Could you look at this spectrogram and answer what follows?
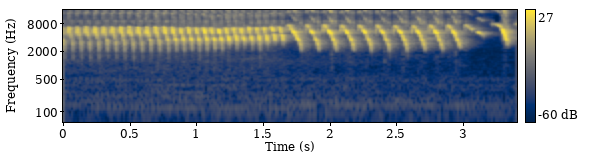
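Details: Belgian canary song used for training young canaries: a fast trill of rapid high repeated notes, then slower descending whistled sweeps in a rolling series.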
